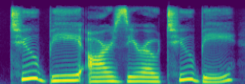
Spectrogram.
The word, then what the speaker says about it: 2BR02B: The zero in the telephone number he pronounced not. The number was 2B R02B.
